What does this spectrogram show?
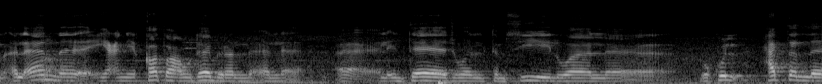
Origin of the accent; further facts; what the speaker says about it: Alexandria, Alexandria Governorate, Egypt; فقدمت مواصلات على حسابي وانا اتيت من الاسكندريه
